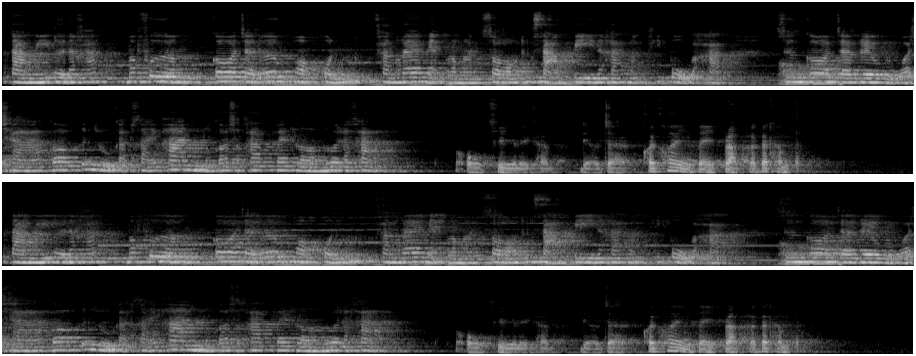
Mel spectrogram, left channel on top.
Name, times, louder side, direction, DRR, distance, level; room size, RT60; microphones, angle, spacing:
voice 1, 0.1-1.0 1.2-7.2 7.8-12.9, equal, 35° left, 2 dB, 6.6 m, -23 dB
sound 1, 1.0-10.3 10.7-10.8, right 1 dB, 85° right, 3.0 m, -40 dB
voice 2, 7.8-8.5 13.7-14.6 14.9-17.1, left 1 dB, 50° left, 6 dB, 1.3 m, -28 dB
29.0 x 22.0 x 6.8 m, 1.0 s
head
